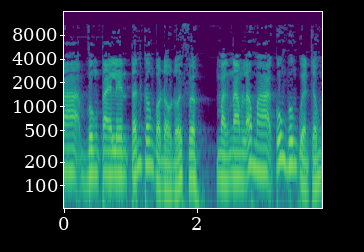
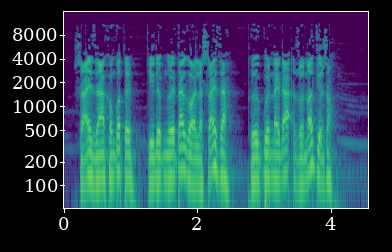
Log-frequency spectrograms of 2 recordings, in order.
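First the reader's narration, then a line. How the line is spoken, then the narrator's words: Monk's loud shout. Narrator (Vietnamese): Túy Hòa Thượng quát lớn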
